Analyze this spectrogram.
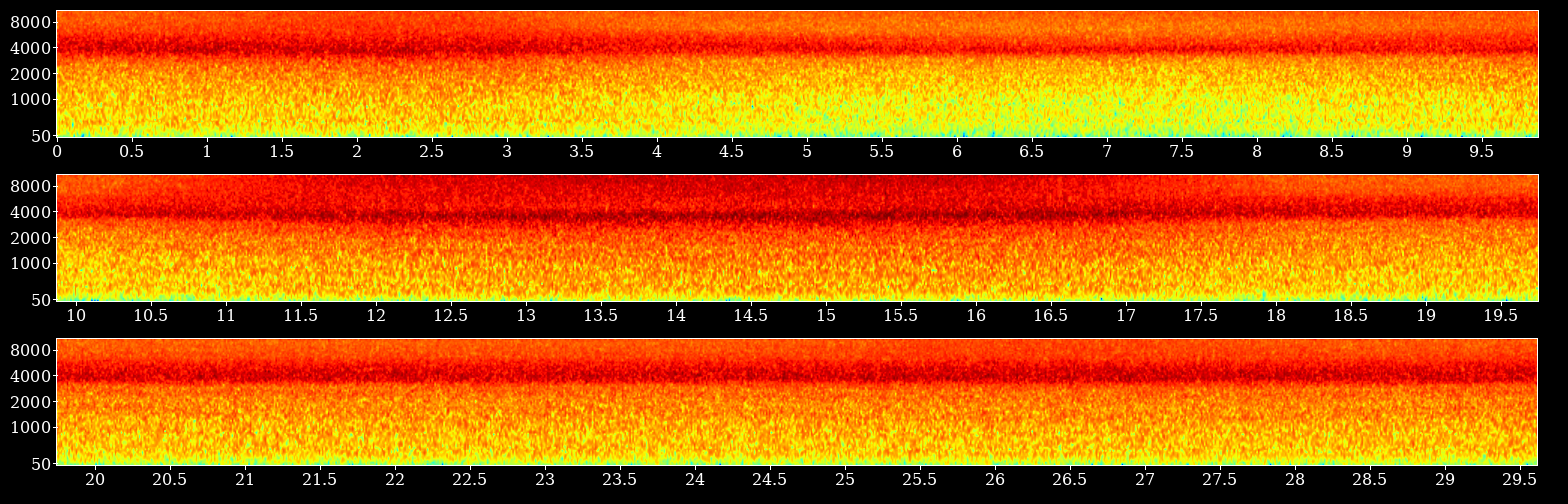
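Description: Garden waterfall pouring steadily, a dense rushing of falling water that swells louder for several seconds around the middle.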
